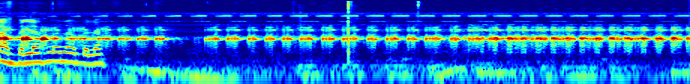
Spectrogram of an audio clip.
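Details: A human voice briefly opens, then a male toad takes over with its mate-seeking call, a buzzy pulsed trill on one steady pitch that keeps going to the end.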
